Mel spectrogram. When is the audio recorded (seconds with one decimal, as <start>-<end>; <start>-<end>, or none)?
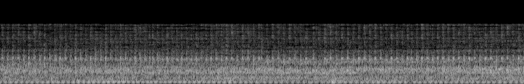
0.0-5.2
